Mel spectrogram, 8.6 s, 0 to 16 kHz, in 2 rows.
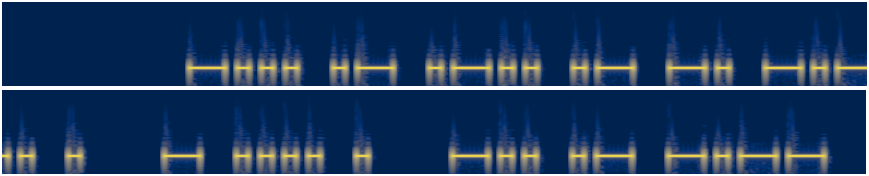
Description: Morse code, heard as a keyed tone, about 19 wpm, 700 Hz. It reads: BALANCE THE DAY
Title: Sentences from Top 1000 Words - Review Part 6 - 20wpm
